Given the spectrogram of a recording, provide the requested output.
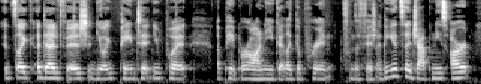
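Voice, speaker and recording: Hoarse young woman chatting casually. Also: sits low, fairly even intonation, a little fast, a little mellow. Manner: rambling, chatty, many fillers. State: hoarse, worn-out voice. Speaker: podcast host. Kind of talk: casual solo podcast chat.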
